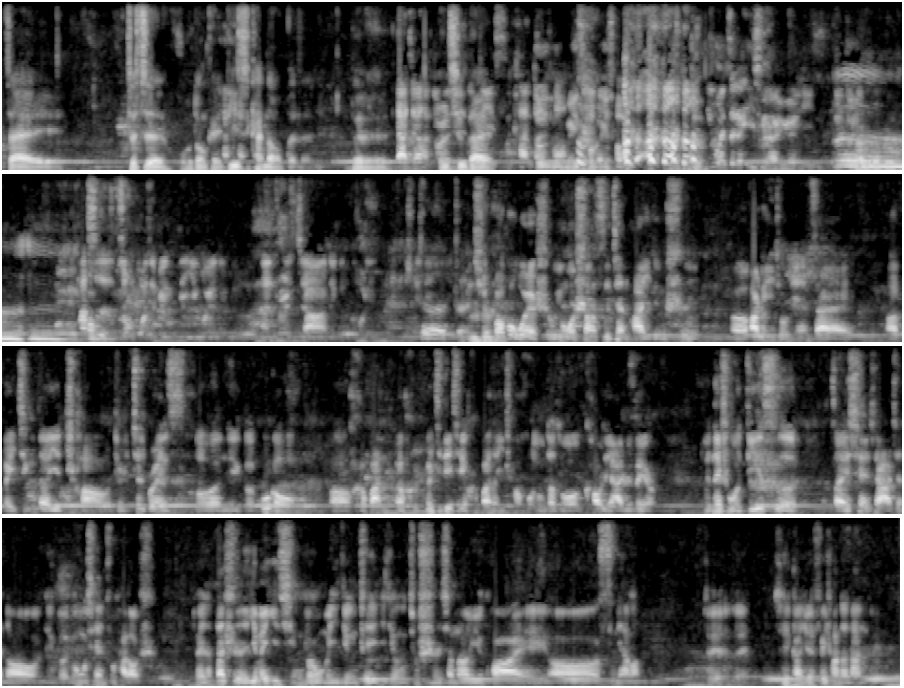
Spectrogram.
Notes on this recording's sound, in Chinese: Google I/O Connect 现场特别篇。于上海参加 Google I/O Connect 大会及 Community Mixer 活动时。其特别之处在于主持人和嘉宾分别来自 4 个不同的城市。于 Google 在上海浦东预订的酒店大堂临时进行了节目录制。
